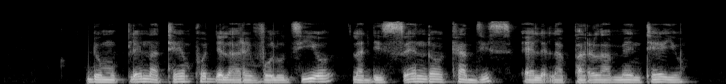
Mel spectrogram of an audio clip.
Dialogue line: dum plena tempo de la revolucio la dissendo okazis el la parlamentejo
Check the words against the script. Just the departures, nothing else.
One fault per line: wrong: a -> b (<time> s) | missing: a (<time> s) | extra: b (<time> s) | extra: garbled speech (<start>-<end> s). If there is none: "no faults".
no faults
